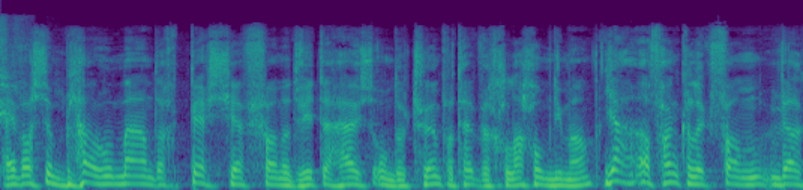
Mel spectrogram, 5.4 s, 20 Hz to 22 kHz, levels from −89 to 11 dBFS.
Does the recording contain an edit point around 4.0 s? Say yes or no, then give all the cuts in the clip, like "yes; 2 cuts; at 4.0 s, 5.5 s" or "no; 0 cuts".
yes; 1 cut; at 4.0 s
